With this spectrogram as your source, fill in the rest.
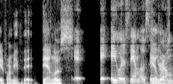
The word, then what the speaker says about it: Ehlers-Danlos: Ehlers-Danlos syndrome. Ehlers-Danlos.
